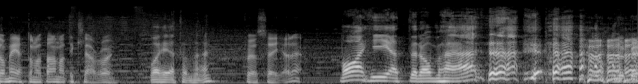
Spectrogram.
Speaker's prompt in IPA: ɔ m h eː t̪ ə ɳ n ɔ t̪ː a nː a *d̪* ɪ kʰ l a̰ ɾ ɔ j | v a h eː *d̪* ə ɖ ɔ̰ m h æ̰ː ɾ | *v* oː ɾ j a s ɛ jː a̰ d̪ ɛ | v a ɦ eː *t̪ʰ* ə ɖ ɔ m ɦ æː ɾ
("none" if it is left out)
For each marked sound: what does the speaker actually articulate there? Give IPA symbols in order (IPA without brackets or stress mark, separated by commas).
t̪, t̪, f, t̪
